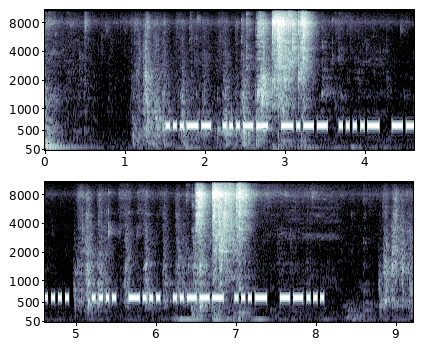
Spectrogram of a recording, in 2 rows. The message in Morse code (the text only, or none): 33Y47 HB2V7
